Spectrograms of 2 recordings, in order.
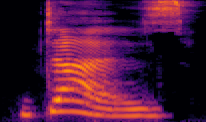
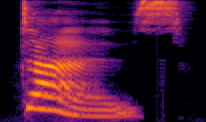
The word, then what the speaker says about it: does: letter D did uh usually when I hear the UH sound I think of letter U but in the word does we have two letters that work together to make the sound it's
